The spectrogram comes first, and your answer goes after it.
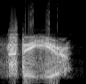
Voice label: radio bot hold, professional; vo; Counter Strike Model Pack; CS:GO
